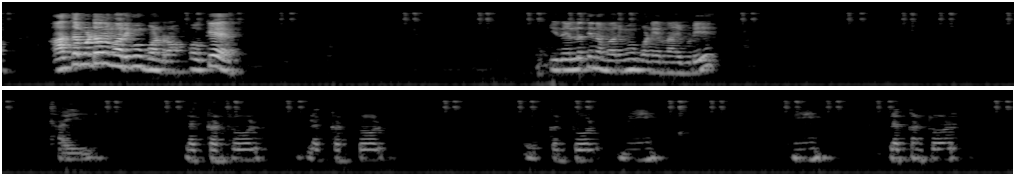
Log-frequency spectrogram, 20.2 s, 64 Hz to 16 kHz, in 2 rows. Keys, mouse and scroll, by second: 0.1 click, 0.6-1.4 scroll down 2, 1.9 click, 2.5 click, 3.4-4.1 scroll down 2, 4.1-5.1 drag, 5.5 click, 6.3 click, 6.8 scroll down 2, 7.6 click, 8.6 click, 10.1 click, 10.6-11.5 scroll down 1, 12.0 click, 13.1 click, 13.7-14.8 scroll down 4, 14.8 click, 15.4 click, 17.1 click, 18.1 click, 19.1 click, 19.5-20.2 scroll down 2.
